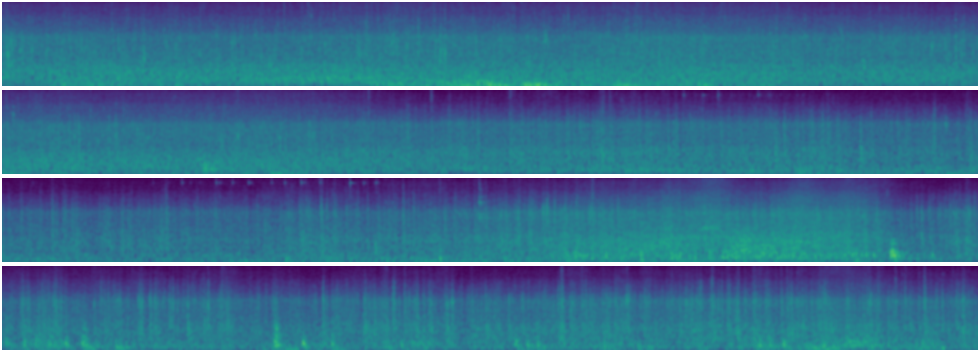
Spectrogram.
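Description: Heavy rain pouring steadily, with a louder surge about two-thirds of the way through and a few sharp, heavy drops striking after it.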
